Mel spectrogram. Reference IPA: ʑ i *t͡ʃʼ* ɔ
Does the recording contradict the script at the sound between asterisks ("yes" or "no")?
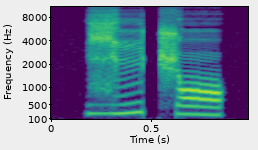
yes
